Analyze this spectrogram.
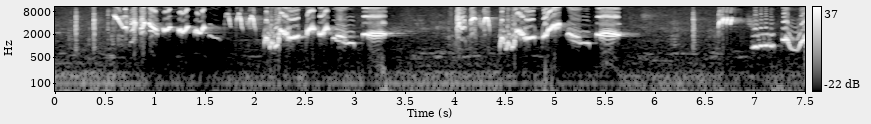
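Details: White-rumped shama singing a long-string song used for training and provoking rivals: rich, varied whistled phrases swooping up and down, mixed with harsh squawky notes and short pauses between bursts.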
